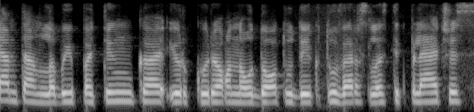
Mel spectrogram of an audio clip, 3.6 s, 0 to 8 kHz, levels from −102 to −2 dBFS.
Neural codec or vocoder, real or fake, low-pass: none; real; 7.2 kHz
